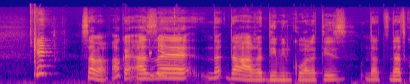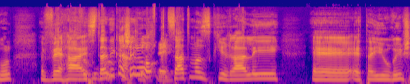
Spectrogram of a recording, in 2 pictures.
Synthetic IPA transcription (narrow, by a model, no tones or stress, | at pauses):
ken | sabaʁʔokejʔaze | d̪aʁaʁd̪iminkwalit̪izd̪at̪d̪at̪kulveɦaest̪et̪ikaʃelokt͡sat̪mazkiʁali | eet̪hajuʁimʃ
